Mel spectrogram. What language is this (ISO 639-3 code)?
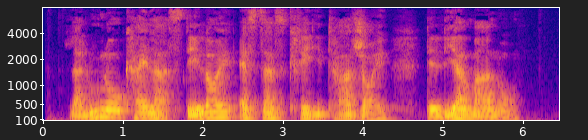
epo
